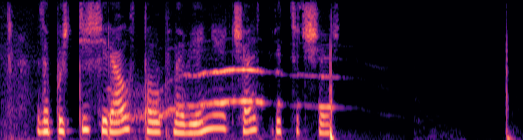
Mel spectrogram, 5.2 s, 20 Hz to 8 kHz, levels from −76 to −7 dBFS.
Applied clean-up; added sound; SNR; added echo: neural mask model RNNoise.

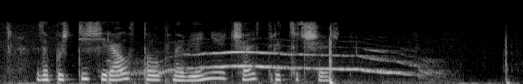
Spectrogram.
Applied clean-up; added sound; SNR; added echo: none; Dog; 3 dB; none.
